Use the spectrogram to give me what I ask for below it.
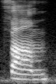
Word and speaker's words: thumb: okay see here's the i see the m so i know it's going to be south um thumb okay now here's the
